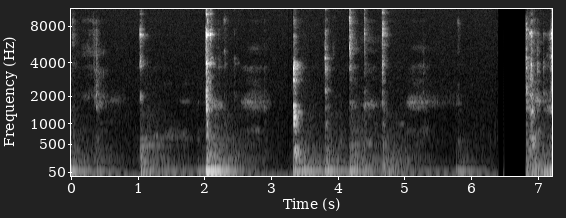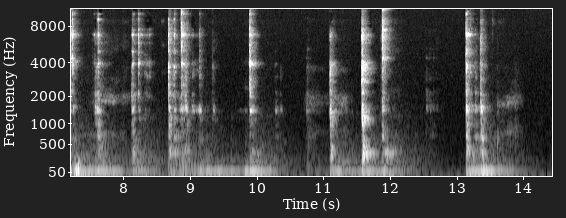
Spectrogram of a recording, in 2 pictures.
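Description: Two 9/16-inch steel wrenches clicking and clinking against the jam nuts on a shift-linkage rod as they are tightened against each other. The clicks come singly at first, then more often from about halfway through.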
